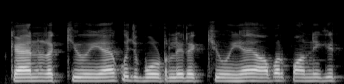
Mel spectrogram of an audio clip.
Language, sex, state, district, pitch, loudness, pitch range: Hindi, male, Uttar Pradesh, Shamli, 165 Hz, -16 LUFS, 165-170 Hz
